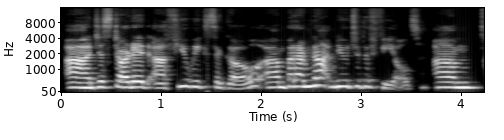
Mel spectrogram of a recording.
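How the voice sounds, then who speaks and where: High-voiced woman presenting. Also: moderate pace, fairly bright tone. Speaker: adult education director presenting. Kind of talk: virtual slide presentation to an audience. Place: virtual event on video call.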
